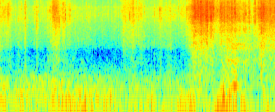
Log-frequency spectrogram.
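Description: Dry fallen leaves rustling and crackling as a hand pushes them aside around a porcino mushroom, getting louder near the end, over a low rumble.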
